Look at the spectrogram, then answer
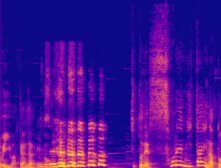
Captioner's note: laugh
